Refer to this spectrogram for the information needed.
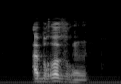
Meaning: third-person plural future of abreuver
- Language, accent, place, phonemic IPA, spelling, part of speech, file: French, France, Lyon, /a.bʁœ.vʁɔ̃/, abreuveront, verb, LL-Q150 (fra)-abreuveront.wav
